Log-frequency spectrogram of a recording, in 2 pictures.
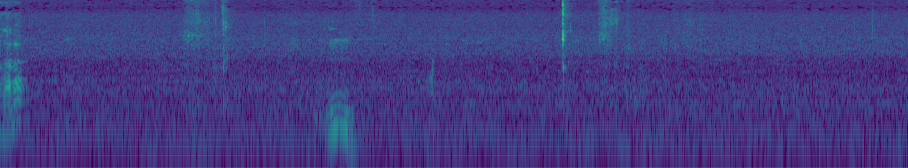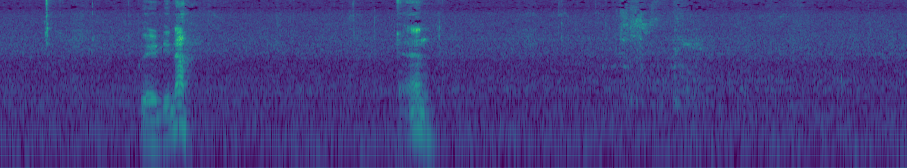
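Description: A man bites and chews juicy watermelon.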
